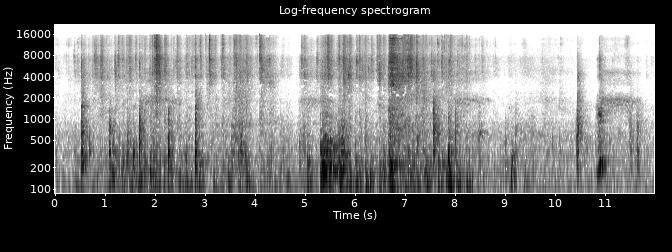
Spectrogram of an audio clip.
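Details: Two 11-week-old Shetland Sheepdog puppies in rough play: short throaty growls and brief yelping whines break through constant scuffling and clattering, with a louder burst of growling near the middle and sharp clicks of paws and bumps.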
